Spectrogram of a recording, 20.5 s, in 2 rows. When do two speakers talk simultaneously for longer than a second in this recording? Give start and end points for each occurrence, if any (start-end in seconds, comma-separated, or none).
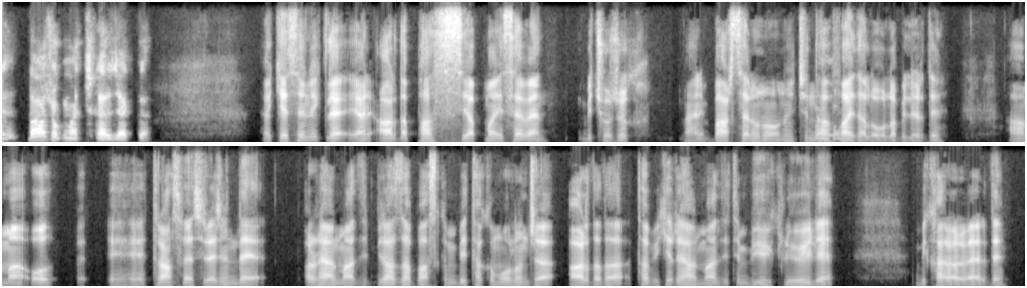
none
